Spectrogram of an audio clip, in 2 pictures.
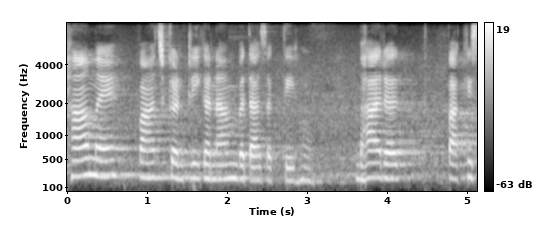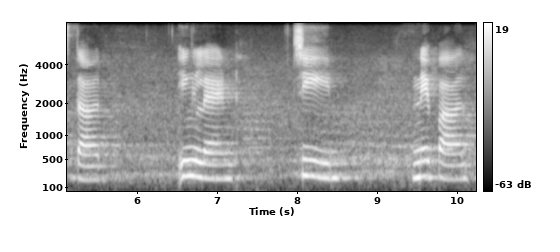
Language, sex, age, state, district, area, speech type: Hindi, female, 18-30, Uttar Pradesh, Sonbhadra, rural, spontaneous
